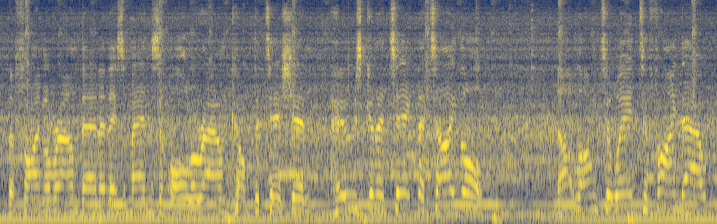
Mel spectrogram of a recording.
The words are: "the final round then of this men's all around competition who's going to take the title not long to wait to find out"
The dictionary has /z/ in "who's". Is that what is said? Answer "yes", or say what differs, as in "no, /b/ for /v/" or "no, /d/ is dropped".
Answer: yes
